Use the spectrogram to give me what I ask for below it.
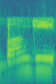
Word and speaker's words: Bunge: First of all, how great it is that you pronounce it correctly. I always have to pronounce it correct. People say it's not Bunge, but obviously we're.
